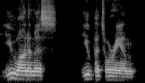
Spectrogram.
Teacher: we just combine this EU and it often just gets said as U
